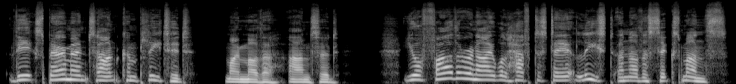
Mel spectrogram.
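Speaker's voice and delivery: a hint of a worried mother; mother explaining to her son. Mother voiced in story.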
